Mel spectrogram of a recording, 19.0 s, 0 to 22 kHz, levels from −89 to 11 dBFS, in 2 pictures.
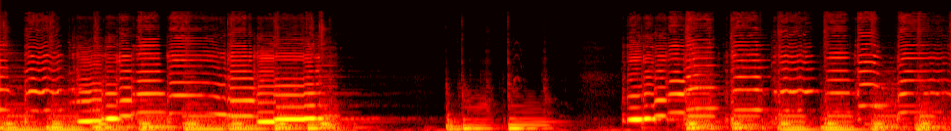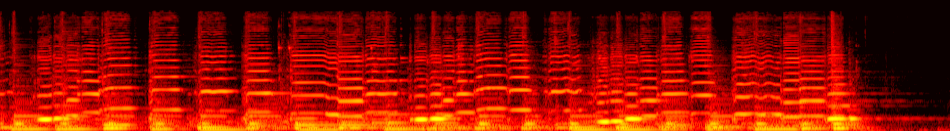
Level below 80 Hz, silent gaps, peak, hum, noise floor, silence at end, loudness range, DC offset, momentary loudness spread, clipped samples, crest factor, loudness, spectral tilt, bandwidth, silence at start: -34 dBFS; none; -6 dBFS; none; -57 dBFS; 0.8 s; 5 LU; under 0.1%; 12 LU; under 0.1%; 18 dB; -23 LUFS; -7.5 dB/octave; 15 kHz; 0 s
